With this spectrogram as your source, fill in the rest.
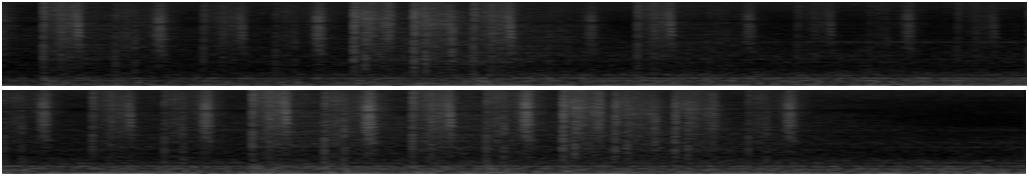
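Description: Footsteps thud on a wooden floor inside a large echoing hall.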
